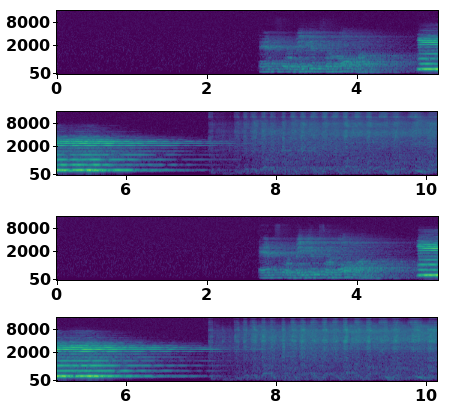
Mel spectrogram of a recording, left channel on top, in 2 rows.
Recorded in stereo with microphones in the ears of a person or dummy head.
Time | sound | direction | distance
2.7 | a man speaking | 65° right (ahead or behind) | 5.5 m
4.8 | a car horn | 30° right (ahead or behind) | 5.5 m
7.1 | a zipper | 15° right (ahead or behind) | 2.5 m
